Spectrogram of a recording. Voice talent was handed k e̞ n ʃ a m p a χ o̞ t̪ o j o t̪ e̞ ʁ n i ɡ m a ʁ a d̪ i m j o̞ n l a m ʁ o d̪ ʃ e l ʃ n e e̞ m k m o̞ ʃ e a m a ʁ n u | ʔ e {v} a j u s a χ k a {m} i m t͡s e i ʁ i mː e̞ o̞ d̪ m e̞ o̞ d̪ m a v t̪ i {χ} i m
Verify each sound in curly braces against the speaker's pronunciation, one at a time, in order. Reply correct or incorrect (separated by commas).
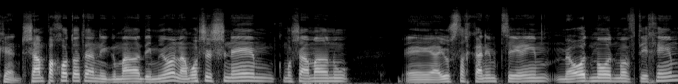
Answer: incorrect, incorrect, correct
